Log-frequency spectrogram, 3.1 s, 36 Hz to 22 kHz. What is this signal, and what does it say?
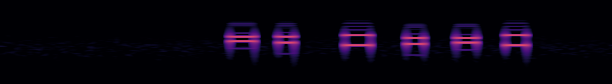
DTMF, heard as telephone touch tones, dialled by hand, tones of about 110 ms. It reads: 083473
